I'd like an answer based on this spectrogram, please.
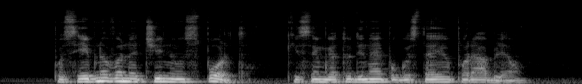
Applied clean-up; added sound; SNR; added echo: none; none; none; reverberation time 0.2 s.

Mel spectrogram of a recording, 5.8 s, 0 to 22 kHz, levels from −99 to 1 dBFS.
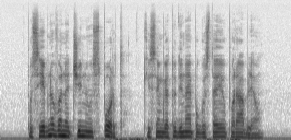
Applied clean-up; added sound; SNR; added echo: none; none; none; none.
